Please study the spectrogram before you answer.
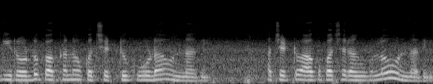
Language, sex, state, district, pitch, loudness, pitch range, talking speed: Telugu, female, Telangana, Mahabubabad, 205 Hz, -18 LUFS, 200-220 Hz, 150 wpm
